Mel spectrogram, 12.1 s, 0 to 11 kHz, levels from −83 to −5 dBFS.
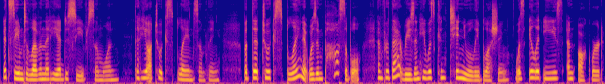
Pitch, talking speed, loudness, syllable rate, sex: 215 Hz, 180 wpm, -21 LUFS, 5.2 syllables/s, female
